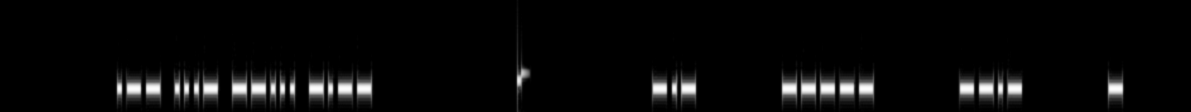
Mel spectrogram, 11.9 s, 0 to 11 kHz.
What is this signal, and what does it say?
Morse code, heard as a keyed tone, about 25 wpm, spaced as for 13 wpm, 700 Hz. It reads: WV7Y K0QT
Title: USA Call Signs - 4 Characters - 6x Character Spacing - 25wpm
